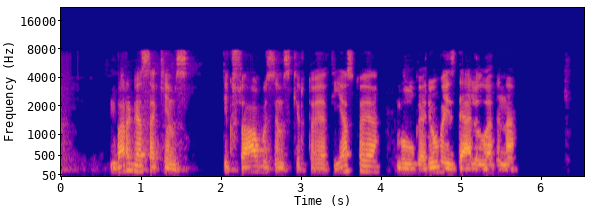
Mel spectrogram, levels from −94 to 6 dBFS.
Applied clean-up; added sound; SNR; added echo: none; none; none; none.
